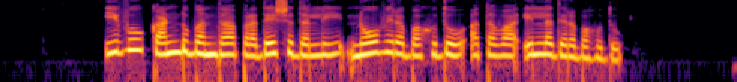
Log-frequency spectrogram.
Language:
Kannada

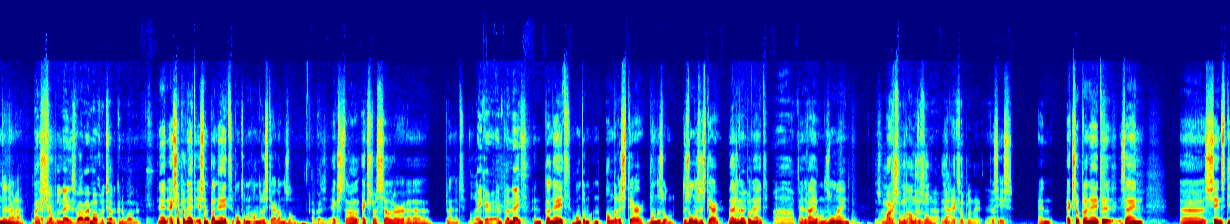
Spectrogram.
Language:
Dutch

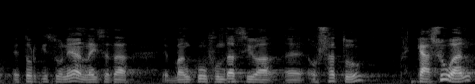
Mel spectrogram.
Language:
Basque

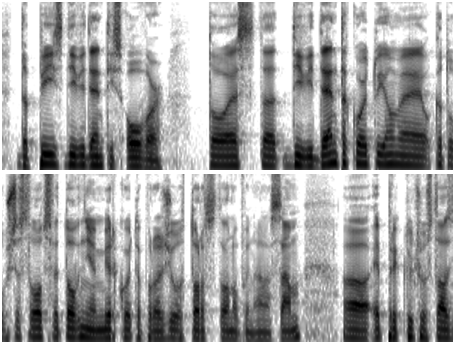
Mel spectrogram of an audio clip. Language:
Bulgarian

